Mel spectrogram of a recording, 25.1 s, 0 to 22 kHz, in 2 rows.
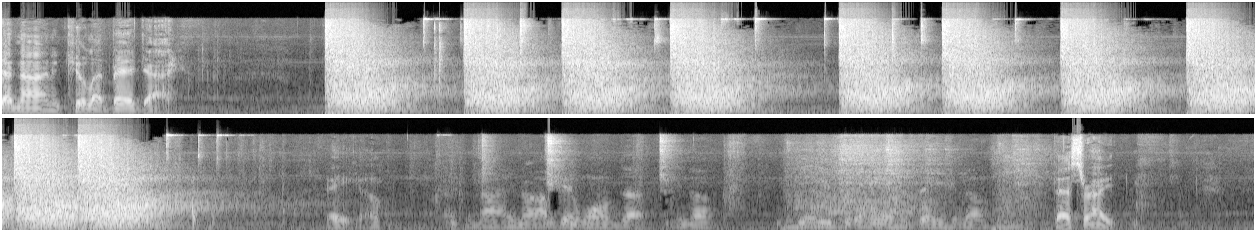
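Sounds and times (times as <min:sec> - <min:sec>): handgun shots echoing: 0:03.2 - 0:14.9.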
